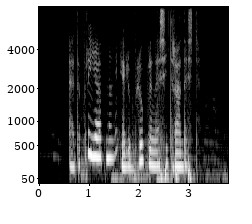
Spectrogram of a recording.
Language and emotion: Russian, positive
